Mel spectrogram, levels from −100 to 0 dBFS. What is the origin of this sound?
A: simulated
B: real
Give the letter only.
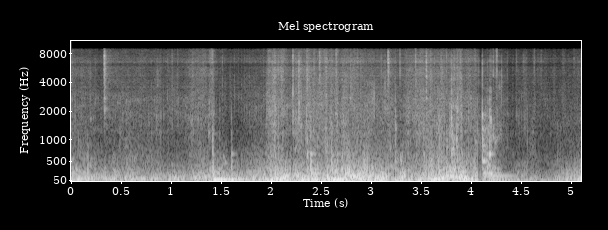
A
